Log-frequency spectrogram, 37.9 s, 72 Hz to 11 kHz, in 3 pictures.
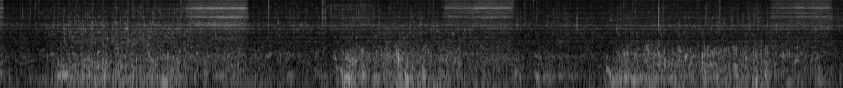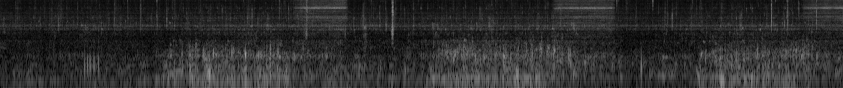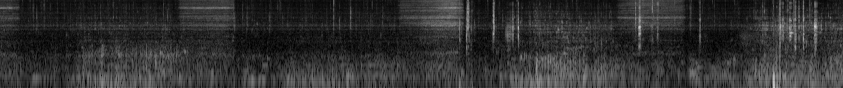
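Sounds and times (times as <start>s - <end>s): exhaled bubbles burbling: 0.6s - 2.9s, 3.8s - 6.8s, 8.0s - 11.8s, 13.8s - 17.2s, 18.0s - 21.2s, 22.2s - 24.8s, 26.2s - 28.2s, 32.6s - 34.9s, 35.6s - 37.9s
regulator hiss on inhale: 2.7s - 3.8s, 6.6s - 7.9s, 11.6s - 12.6s, 17.0s - 18.1s, 20.9s - 22.0s, 24.6s - 25.7s, 28.0s - 29.0s, 31.2s - 32.4s, 34.6s - 35.7s.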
